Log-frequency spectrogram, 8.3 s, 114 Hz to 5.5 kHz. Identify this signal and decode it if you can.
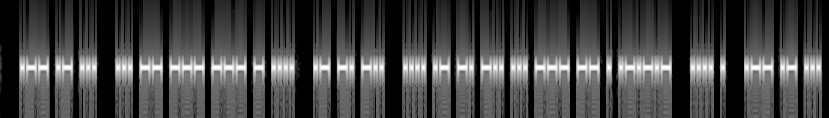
Morse code, heard as a keyed tone, about 40 wpm, 600 Hz. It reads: WAS SMOOTH AND HANDSOME. HE WAS
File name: the old man and the sea 2 40wpm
